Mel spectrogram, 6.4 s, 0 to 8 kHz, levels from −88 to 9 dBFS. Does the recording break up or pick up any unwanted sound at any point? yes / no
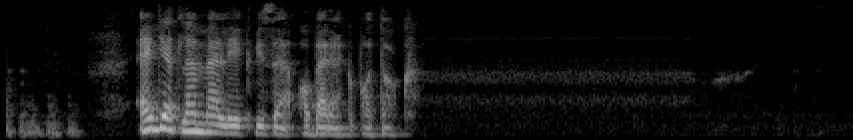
no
